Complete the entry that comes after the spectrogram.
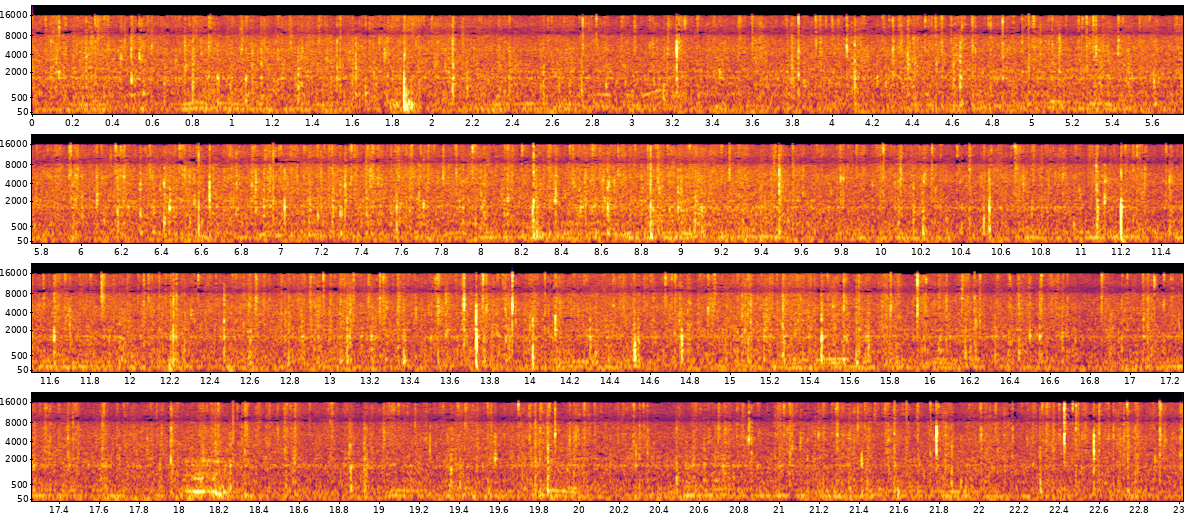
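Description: Steady rain falling on forest leaves and undergrowth: an even hiss with many scattered sharp ticks.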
